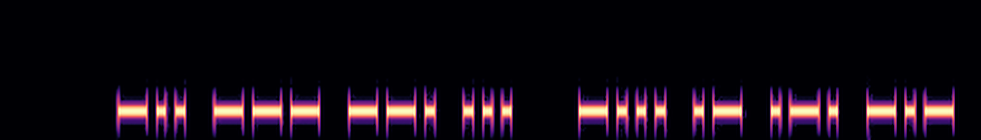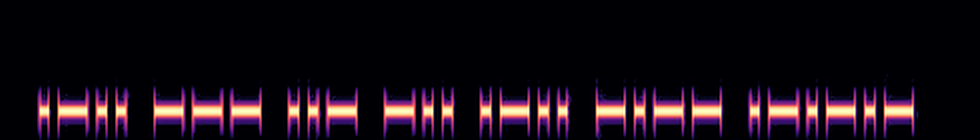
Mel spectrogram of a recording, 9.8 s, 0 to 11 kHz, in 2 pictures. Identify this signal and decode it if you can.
Morse code, heard as a keyed tone, about 25 wpm, 690 Hz. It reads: DOGS BARK LOUDLY.
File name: Easy Sentences with Hints - 25wpm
